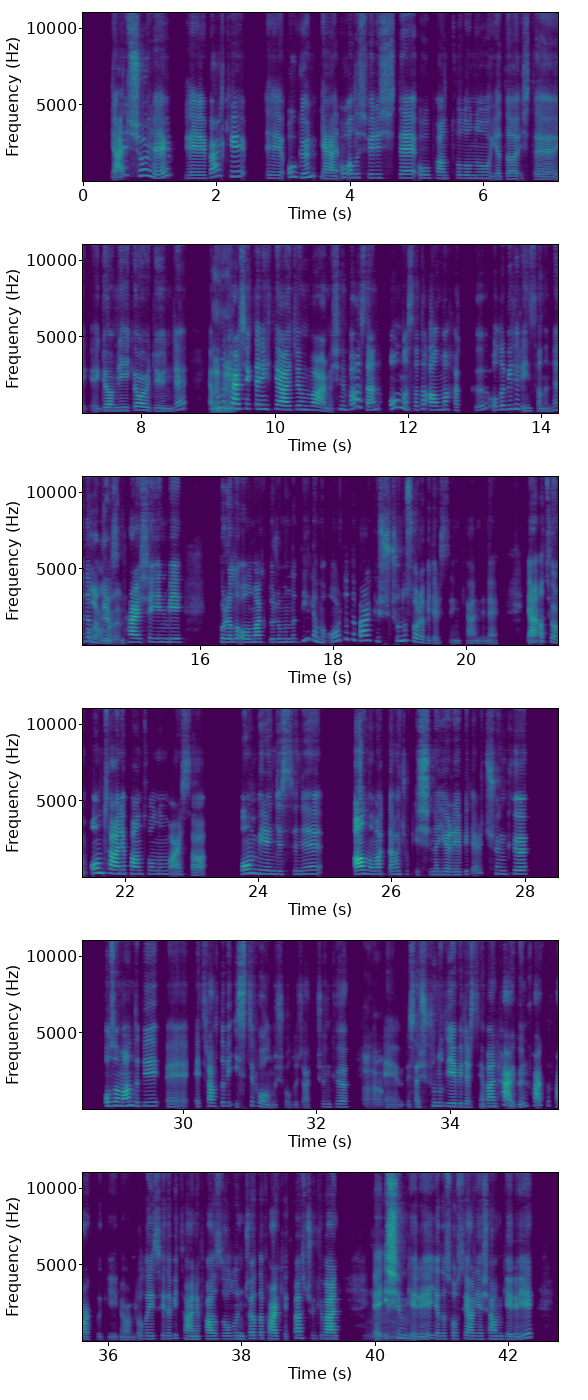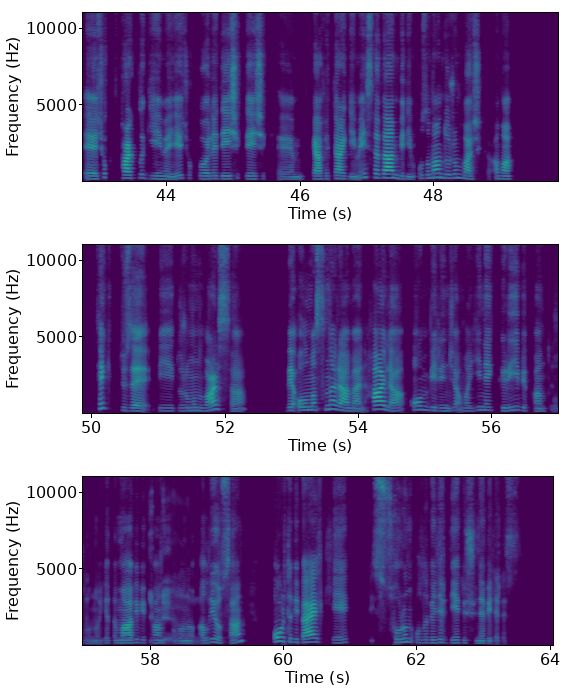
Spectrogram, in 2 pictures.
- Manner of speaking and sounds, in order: other background noise; chuckle
- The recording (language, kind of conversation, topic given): Turkish, advice, Elimdeki eşyaların değerini nasıl daha çok fark edip israfı azaltabilirim?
